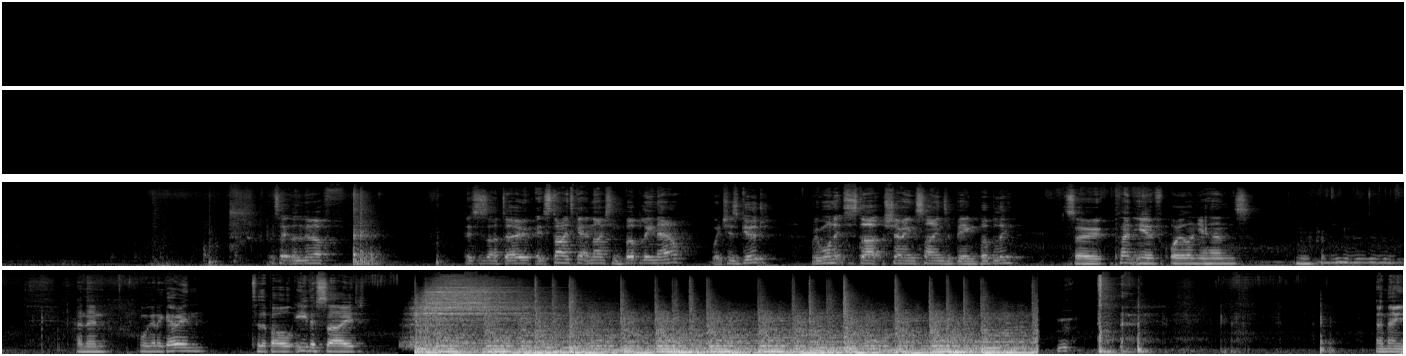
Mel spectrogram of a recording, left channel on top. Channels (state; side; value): silent; left; digital silence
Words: We take the lid off. This is our dough. It's starting to get nice and bubbly now, which is good. We want it to start showing signs of being bubbly. So plenty of oil on your hands. And then we're going to go in to the bowl either side. And then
